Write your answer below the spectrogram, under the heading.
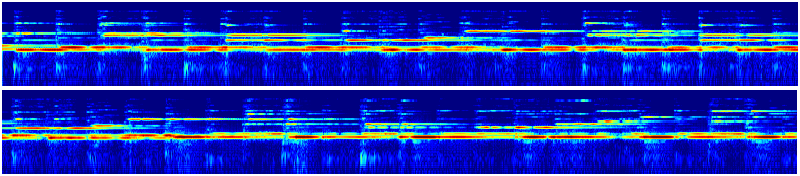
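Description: A lilting waltz, Johann Strauss's "The Blue Danube", played on a glass harp, with sustained, shimmering ringing tones that overlap and blend, steady and fairly loud throughout with no voices.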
